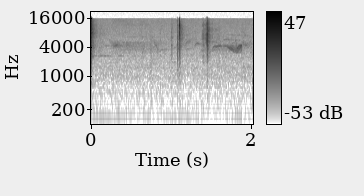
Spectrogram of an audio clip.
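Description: Shock-corded T6 aluminium tent pole sections clicking into each other as they are unfolded and snapped together. There are three sharp clicks, one at the start and two more about a second in.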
